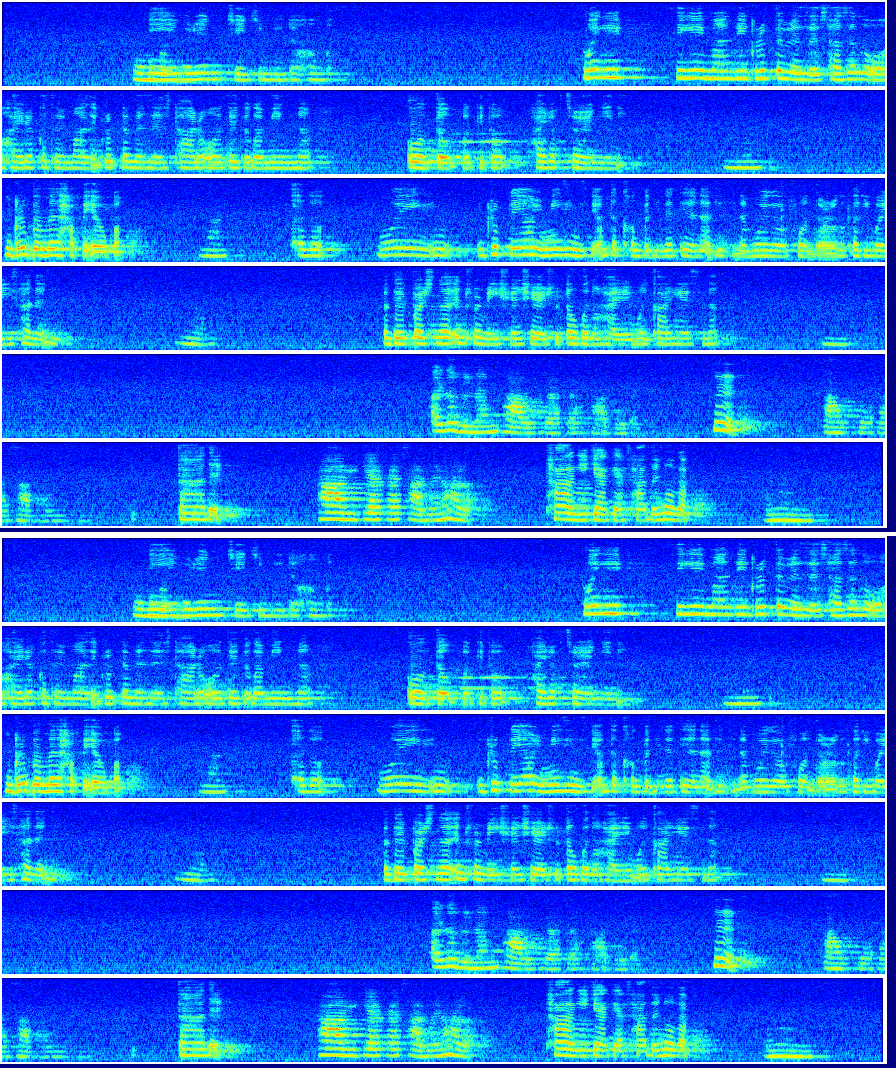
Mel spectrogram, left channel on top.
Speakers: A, on the left (about 30°); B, on the left (about 70°).
A: ꯎꯝ
B: ꯑꯩ ꯍꯣꯔꯦꯟ ꯆꯦ ꯖꯤꯃꯤꯗ <inaudible> ꯃꯣꯏꯒꯤ ꯁꯤꯒꯤ ꯃꯥꯗꯤ ꯒ꯭ꯔꯨꯞꯇ ꯃꯦꯁꯦꯖ ꯊꯥꯖꯤꯜꯂꯛꯑꯣ ꯍꯥꯏꯔꯛꯀꯗꯣꯏ ꯃꯥꯜꯂꯤ ꯒ꯭ꯔꯨꯞꯇ ꯃꯦꯁꯦꯁ ꯊꯥꯔꯛꯑꯣ ꯑꯗꯨꯏꯗꯨꯒ ꯃꯤꯡꯅ ꯀꯣꯜ ꯇꯧꯕꯒꯤꯗꯣ ꯍꯥꯏꯔꯛꯆꯔꯅꯤꯅ
A: ꯎꯝ
B: ꯒ꯭ꯔꯨꯞ ꯑꯃꯗ ꯍꯥꯞꯄꯛꯑꯦꯕꯀꯣ
A: ꯎꯝ
B: ꯑꯗꯣ ꯃꯣꯏ ꯒ꯭ꯔꯨꯞꯇ ꯌꯥꯎꯔꯤ ꯃꯤꯁꯤꯡꯁꯤꯗꯤ ꯑꯝꯇ ꯈꯪꯕꯗꯤ ꯅꯠꯇꯦꯗꯅ ꯑꯗꯨꯗꯨꯅ ꯃꯣꯏꯒ ꯐꯣꯟ ꯇꯧꯔꯒ ꯀꯔꯤ ꯋꯥꯔꯤ ꯁꯥꯟꯅꯅꯤ
A: ꯎꯝ
B: ꯑꯗꯩ ꯄꯔꯁꯣꯅꯦꯜ ꯏꯟꯐꯣꯔꯃꯦꯁꯟ ꯁꯦꯌꯔꯁꯨ ꯇꯧꯒꯅꯣ ꯍꯥꯏꯔꯦ ꯃꯣꯏ ꯀꯥꯔꯤꯌꯔꯁꯤꯅ
A: ꯎꯝ ꯑꯗꯨꯗꯨꯅ ꯐꯥꯎꯗ꯭ꯔꯒꯗꯔ <inaudible>
B: ꯍꯨꯝ
A: <unintelligible>
B: ꯇꯥꯗꯦ
A: ꯊꯥꯒꯤ ꯀꯌꯥ ꯀꯌꯥ ꯁꯥꯗꯣꯏ ꯍꯥꯢꯕ
B: ꯊꯥꯒꯤ ꯀꯌꯥ ꯀꯌꯥ ꯁꯥꯗꯣꯏꯅꯣꯕ
A: ꯑꯝ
